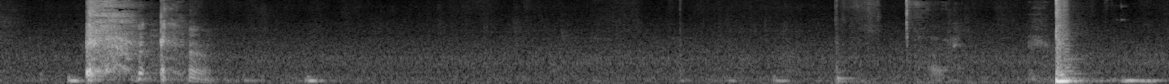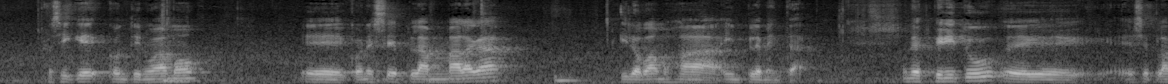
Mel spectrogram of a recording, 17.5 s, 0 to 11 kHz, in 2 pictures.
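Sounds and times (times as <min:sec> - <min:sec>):
speech: 0:00.6 - 0:01.6, 0:09.3 - 0:10.4, 0:11.0 - 0:14.9, 0:15.5 - 0:17.5
coughing: 0:00.6 - 0:01.7
throat clearing: 0:00.6 - 0:01.7
faint shuffles: 0:01.8 - 0:07.8.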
